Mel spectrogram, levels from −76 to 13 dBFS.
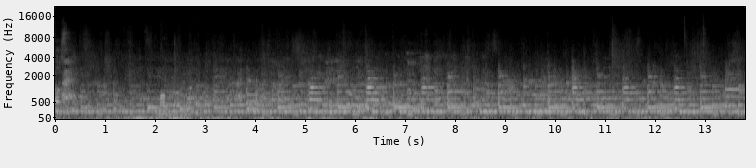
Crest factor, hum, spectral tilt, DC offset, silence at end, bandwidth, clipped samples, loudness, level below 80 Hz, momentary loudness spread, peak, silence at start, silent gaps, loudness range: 16 dB; none; -7 dB/octave; under 0.1%; 0 s; 13 kHz; under 0.1%; -28 LUFS; -42 dBFS; 4 LU; -12 dBFS; 0 s; none; 3 LU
